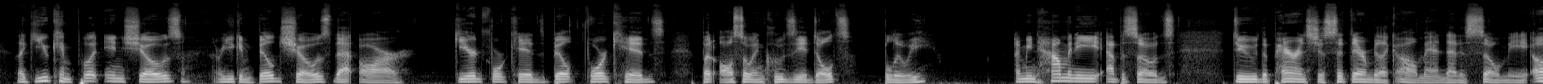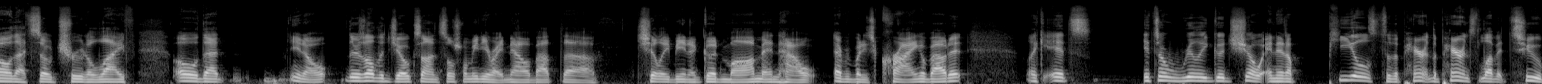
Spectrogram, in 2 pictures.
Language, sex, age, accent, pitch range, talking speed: English, male, 30-49, American, 110-140 Hz, 185 wpm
